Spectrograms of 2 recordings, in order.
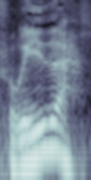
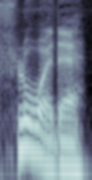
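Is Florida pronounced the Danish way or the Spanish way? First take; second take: Spanish; Danish. First: It is said with a Spanish pronunciation. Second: It is said with a Danish pronunciation.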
